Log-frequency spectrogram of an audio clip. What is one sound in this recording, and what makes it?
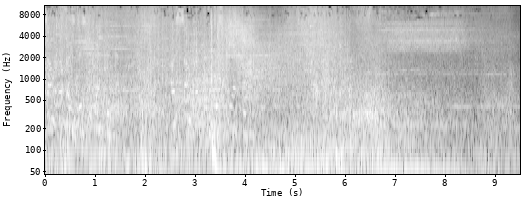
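Game battle effects crash and explode loudly.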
